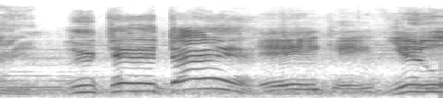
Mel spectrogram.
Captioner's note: car horn honking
